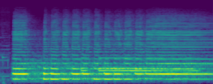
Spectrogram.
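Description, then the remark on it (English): Loud truck air horns blare in a rapid series of pulsing honks that merge into one sustained blast, as a convoy of trucks passes in a counter-protest in a province that relies on resource revenue. No one speaks. “A convoy of trucks rolling past, loud but peaceful.”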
